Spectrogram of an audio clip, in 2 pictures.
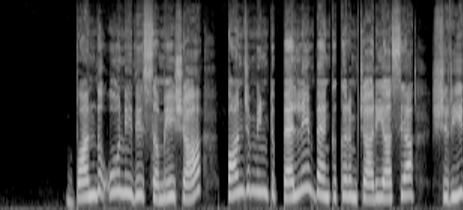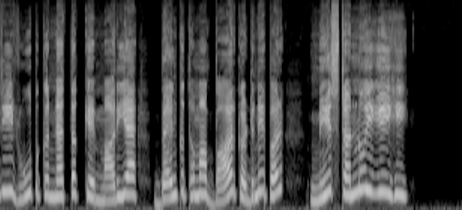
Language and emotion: Dogri, surprised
